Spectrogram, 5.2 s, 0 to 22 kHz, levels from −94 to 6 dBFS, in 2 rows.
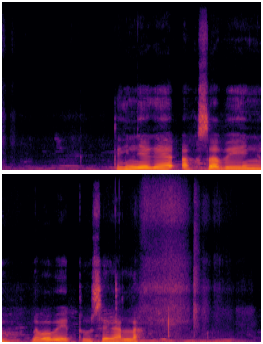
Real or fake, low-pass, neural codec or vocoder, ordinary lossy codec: real; none; none; none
